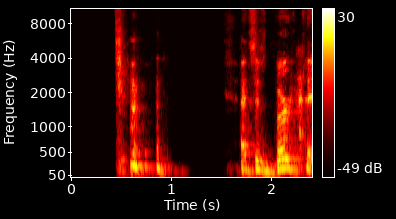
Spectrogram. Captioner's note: laughs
